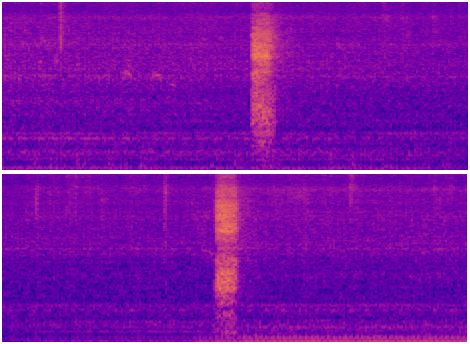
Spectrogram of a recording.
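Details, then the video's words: Impalas fighting beside the camp road at Punda Marin in Kruger National Park: two short, harsh, rasping bursts about three seconds apart, heard over the steady low hum of an idling vehicle engine. "Barulho estranho das Impalas"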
